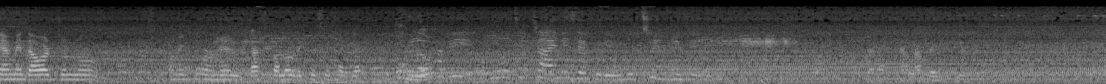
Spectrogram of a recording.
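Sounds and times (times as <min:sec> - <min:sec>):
machinery hum: 0:00.0 - 0:11.0.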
